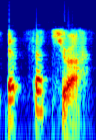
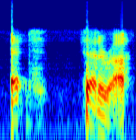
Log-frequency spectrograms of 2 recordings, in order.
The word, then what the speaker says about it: et cetera: Another thing that people do, just to be on the lookout for, is sometimes they make it one syllable too short. They say et cetera, but it actually needs that other syllable in there. It's et cetera, usually spelled as one word these days in dictionaries.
